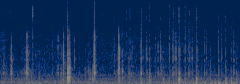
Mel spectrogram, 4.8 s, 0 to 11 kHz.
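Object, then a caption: Clear plastic chocolate box. A heart-shaped clear plastic Ferrero Rocher box, about 15 cm across and full of gold-wrapped chocolates, is held in the hands and tapped with long red nails. It gives a quick, uneven run of quiet, dry plastic clicks and light knocks with a soft low body and almost no ring.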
